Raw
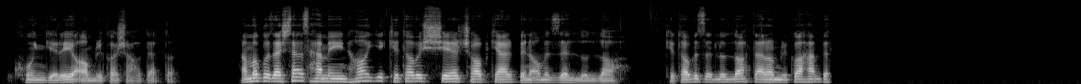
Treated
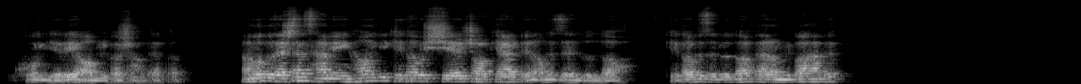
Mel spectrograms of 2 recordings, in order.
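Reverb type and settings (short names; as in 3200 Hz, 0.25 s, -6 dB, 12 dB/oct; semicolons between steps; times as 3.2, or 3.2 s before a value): Schroeder reverb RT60 0.3 s, combs from 32 ms, DRR -9 dB; gain -12.5 dB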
